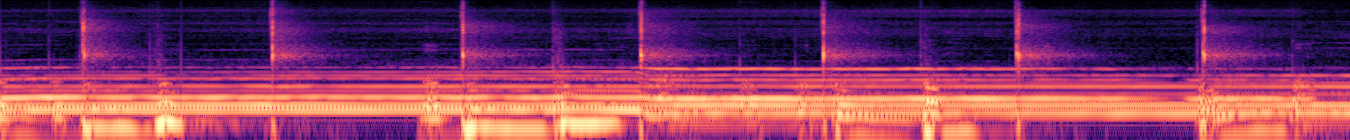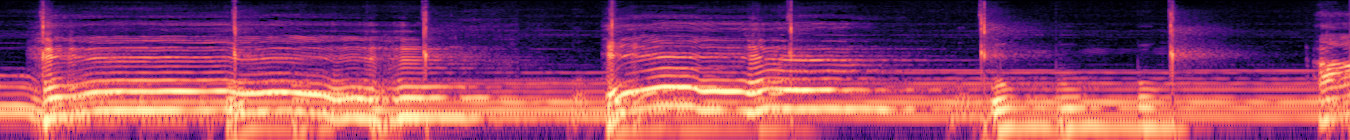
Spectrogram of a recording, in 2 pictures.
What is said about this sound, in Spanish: Yo lo que he hecho ha sido un acercamiento con voces a capela a este tema. Lo vamos a escuchar a continuación y después hacemos a lo mejor algún apunte más.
